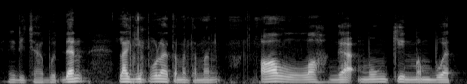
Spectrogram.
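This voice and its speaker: Gravelly preacher. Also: male voice, on the low side, darkish tone. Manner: repeats key phrases, chants Arabic verses slowly; addresses the congregation directly. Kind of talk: sermon.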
